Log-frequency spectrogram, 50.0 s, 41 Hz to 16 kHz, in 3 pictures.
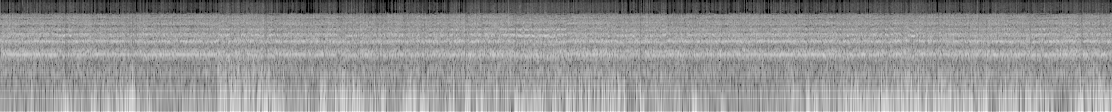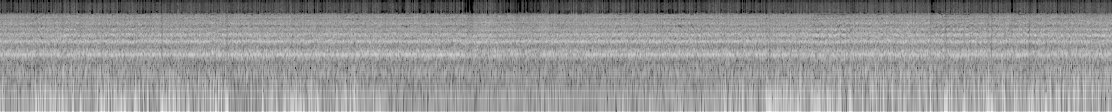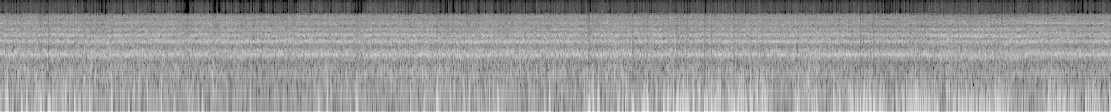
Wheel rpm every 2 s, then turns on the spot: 230, 230, 230, 230, 220, 230, 230, 230, 240, 240, 230, 230, 230, 230, 230, 230, 230, 230, 230, 230, 230, 230, 230, 230, 220.
none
